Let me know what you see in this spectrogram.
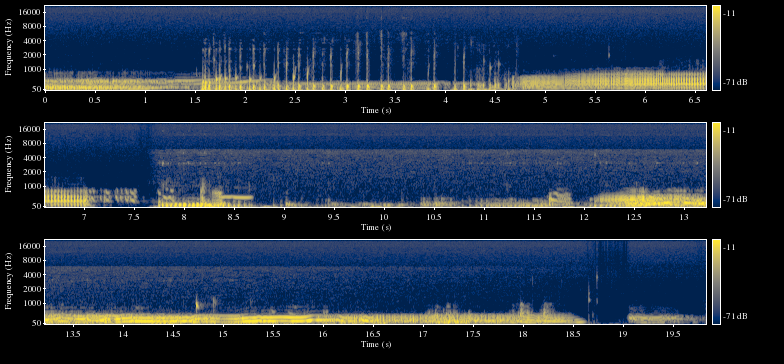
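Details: A girl's stomach growling: long low gurgling and rumbling runs with bubbly rattles and brief pauses, ordinary gut sounds from moving gas and fluid; borborygmi.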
